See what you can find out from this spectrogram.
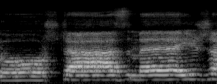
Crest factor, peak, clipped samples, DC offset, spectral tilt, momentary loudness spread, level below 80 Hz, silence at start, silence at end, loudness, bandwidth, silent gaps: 14 dB; -8 dBFS; under 0.1%; under 0.1%; -2 dB/octave; 8 LU; -74 dBFS; 0 s; 0 s; -22 LUFS; 16 kHz; none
